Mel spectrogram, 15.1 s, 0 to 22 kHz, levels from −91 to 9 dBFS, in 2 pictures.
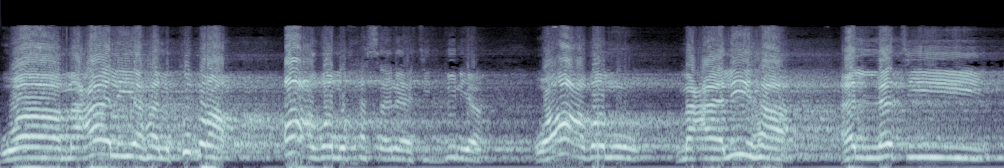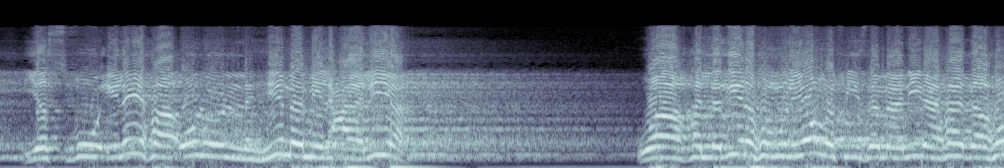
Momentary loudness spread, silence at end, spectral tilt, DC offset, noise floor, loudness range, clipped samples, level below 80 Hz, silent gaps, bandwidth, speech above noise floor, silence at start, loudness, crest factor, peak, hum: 11 LU; 0 s; -2.5 dB/octave; under 0.1%; -30 dBFS; 3 LU; 2%; -34 dBFS; none; 12 kHz; 24 dB; 0 s; -5 LUFS; 6 dB; 0 dBFS; none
